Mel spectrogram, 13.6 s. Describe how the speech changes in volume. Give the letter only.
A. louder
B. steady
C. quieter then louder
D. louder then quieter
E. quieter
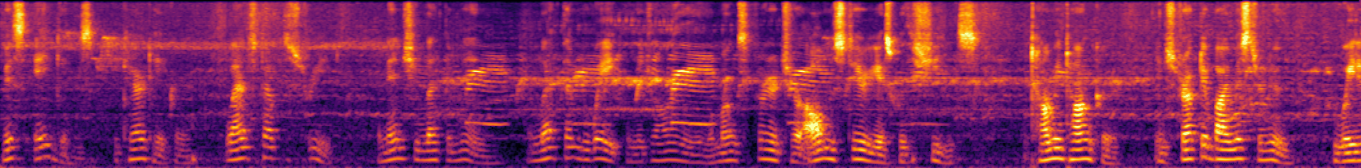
A.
